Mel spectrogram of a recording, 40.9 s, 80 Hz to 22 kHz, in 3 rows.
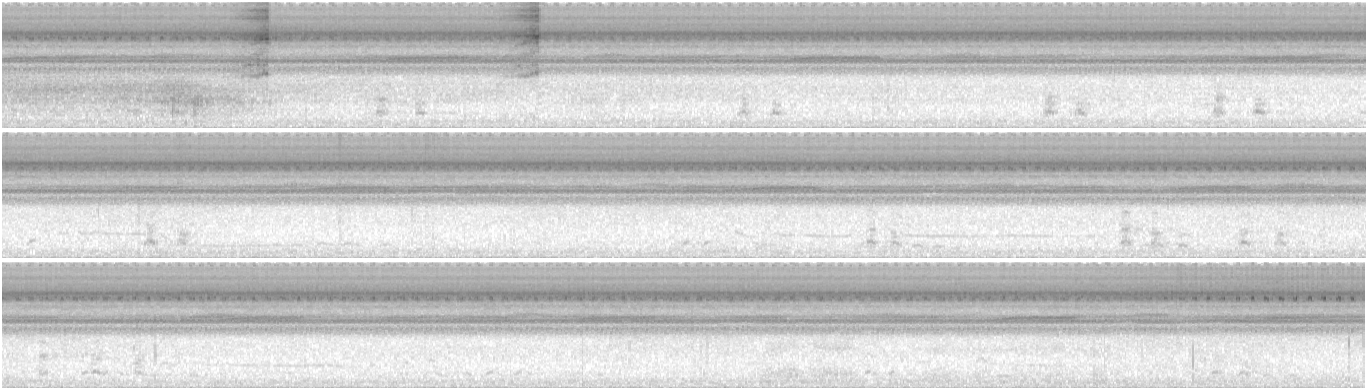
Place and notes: Beside the reservoir, traffic sound, Insect beeps, Dog Barking, Binaural recordings, Sony PCM D100+ Soundman OKM II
